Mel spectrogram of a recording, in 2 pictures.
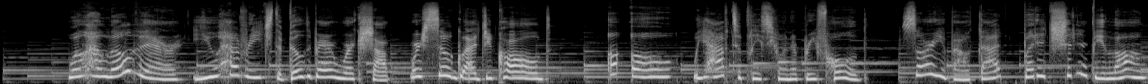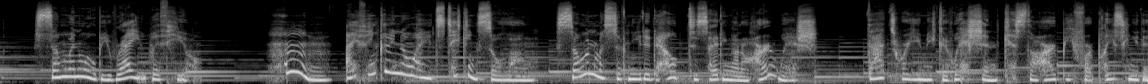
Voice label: Telephony Demo

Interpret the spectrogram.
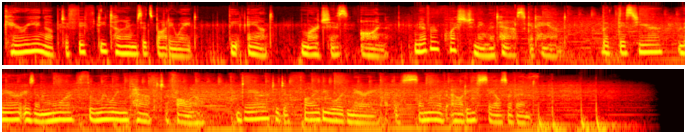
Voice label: TV Commercial Elegant Auto Car; Audi

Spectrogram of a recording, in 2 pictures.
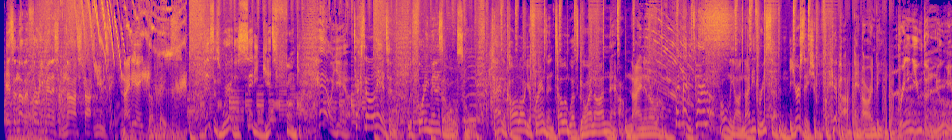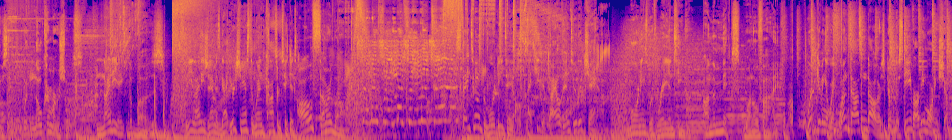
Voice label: Radio Imaging

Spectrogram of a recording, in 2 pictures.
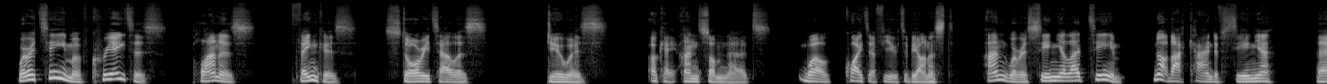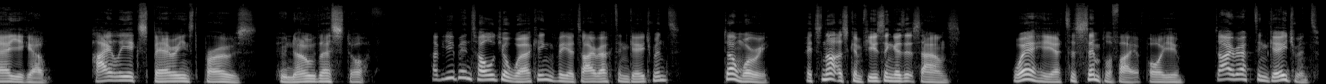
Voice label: Explainer

